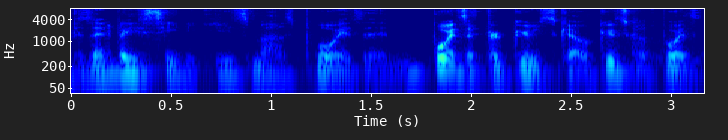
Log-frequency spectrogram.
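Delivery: very soft, hushed cartoon henchman voice. Speaker listing voices he can do; Kronk voice. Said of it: "it's also Kronk from uh the Emperor's New Groove".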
